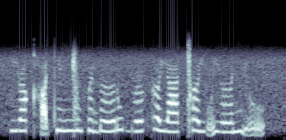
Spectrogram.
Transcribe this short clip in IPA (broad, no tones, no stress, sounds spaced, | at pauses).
j ə˞ qʰ a̰ tʲ ũ ŋ͡ǀ ũ p ɛ̃ ɠ əː ɾ u b ə˞ k ɐ j a ǀ ɐ j ṵ j əː nʲ ṵ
